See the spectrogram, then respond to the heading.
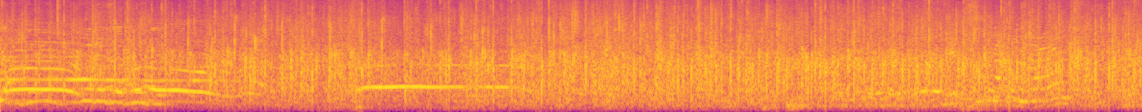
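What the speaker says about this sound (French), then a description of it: "Vous pouvez les applaudir." Sustained applause from an audience for police candidates at a political visit in Roanne, dense and steady throughout, with a few voices calling out over it.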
